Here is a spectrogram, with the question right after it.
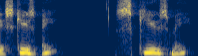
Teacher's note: We say excuse me, excuse me. The ek disappears. We drop it.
